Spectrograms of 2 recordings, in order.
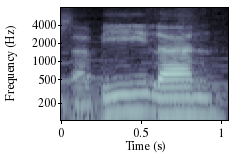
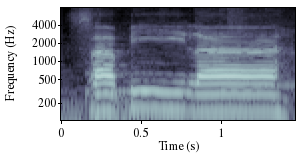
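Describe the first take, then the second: First: The word ends with an added n sound. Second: The word ends on a long a vowel. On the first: The speaker calls it wrong. "Bacanya bukan sabilan" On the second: The speaker calls it right. "mat iwat, karena ada fathah yang terletak pada akhir kalimat dan dibaca wakof berhenti"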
